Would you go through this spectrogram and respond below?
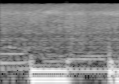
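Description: Mushrooms sizzle in a hot pan ahead of potatoes being added, a loud continuous hiss broken by a few stirring thuds.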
